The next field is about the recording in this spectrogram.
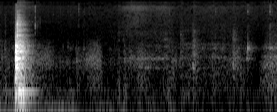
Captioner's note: hand taps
